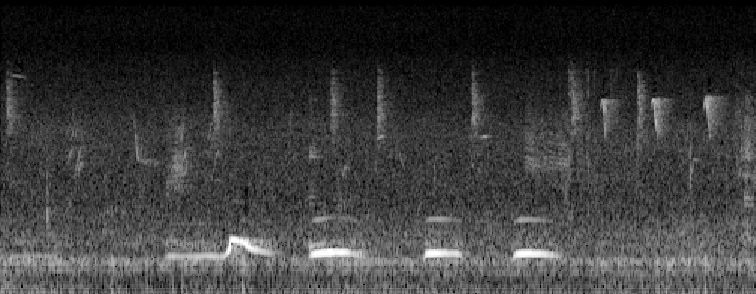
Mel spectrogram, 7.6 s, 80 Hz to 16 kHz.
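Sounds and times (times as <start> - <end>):
mourning dove: 0.0 - 0.8, 1.6 - 5.8.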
